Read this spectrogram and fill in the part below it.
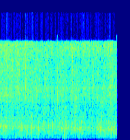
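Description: Gongura leaves sizzling hard in a pan of fried onions, a steady close crackling hiss that runs unbroken and then cuts off abruptly.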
